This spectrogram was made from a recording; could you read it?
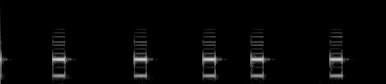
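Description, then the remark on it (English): Five touch-tone phone keypad beeps sound as a five-digit zip code is entered, short dual-tone bursts at slightly uneven intervals, clear against silence with no voices. “Enter your 5-digit zip code, followed by the pound sign.”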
